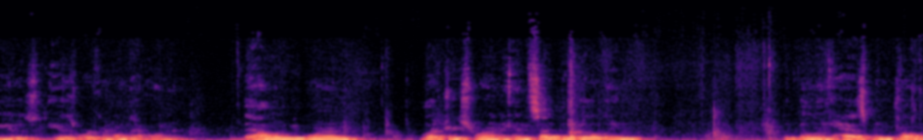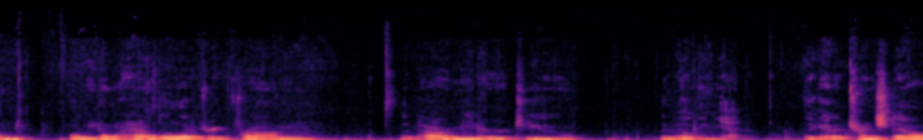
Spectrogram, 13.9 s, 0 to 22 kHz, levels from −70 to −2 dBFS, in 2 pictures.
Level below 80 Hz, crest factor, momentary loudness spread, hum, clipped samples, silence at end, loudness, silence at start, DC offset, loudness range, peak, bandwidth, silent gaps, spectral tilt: -34 dBFS; 14 dB; 19 LU; none; under 0.1%; 0 s; -20 LUFS; 0 s; 0.2%; 5 LU; -6 dBFS; 18 kHz; none; -7 dB/octave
